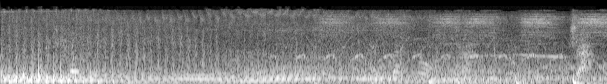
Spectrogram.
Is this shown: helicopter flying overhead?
yes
